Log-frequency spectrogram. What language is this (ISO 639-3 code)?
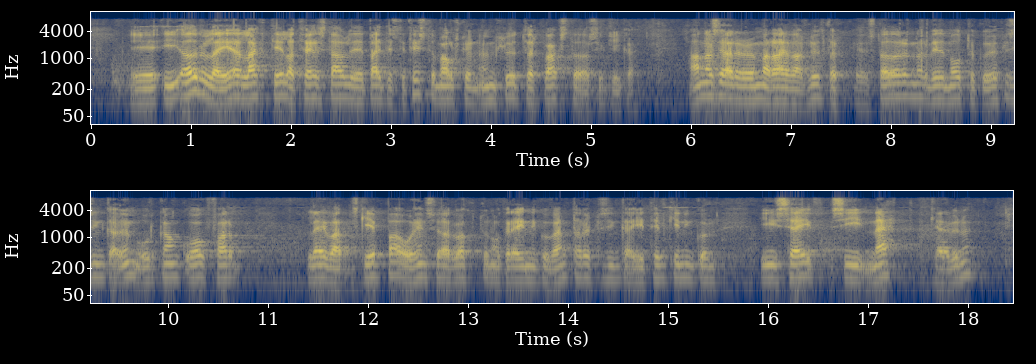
isl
